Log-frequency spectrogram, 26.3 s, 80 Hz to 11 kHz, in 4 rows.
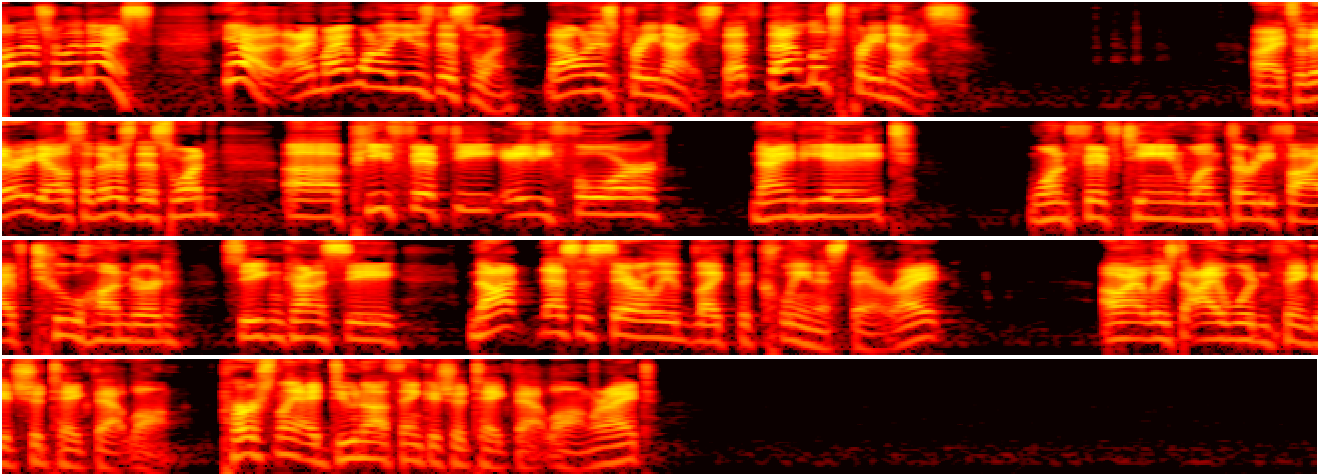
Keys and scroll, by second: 2.1 alt+{, 4.0 ctrl+a, 4.2 3, 4.5 ctrl+c, 4.6 ctrl+c, 4.7 ctrl+c, 5.5 ctrl+a, 5.7 2, 6.2 ctrl+a, 14.9 ctrl+c, 15.0 ctrl+c, 15.2 ctrl+c, 15.5 ctrl+a, 15.7-18.2 typing, 16.3 ctrl+c, 18.8 Return, 19.4 ctrl+a, 19.7 2, 20.2 Up, 22.7 Return.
